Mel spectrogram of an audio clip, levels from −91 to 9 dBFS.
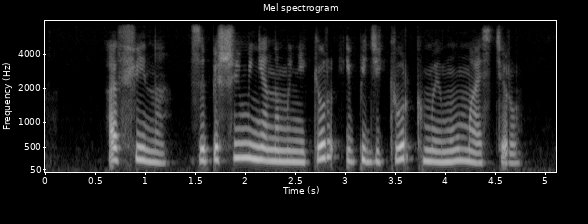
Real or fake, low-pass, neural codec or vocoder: fake; 7.2 kHz; codec, 24 kHz, 3.1 kbps, DualCodec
